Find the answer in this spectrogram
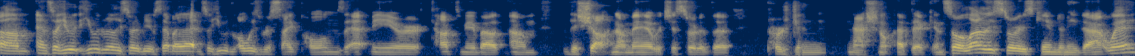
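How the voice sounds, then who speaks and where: A man with an Iranian accent speaks at a very fast pace. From Iran, then raised in Oklahoma. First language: Farsi. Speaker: author. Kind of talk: interview about his book. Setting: virtual event video call. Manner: halting, many fillers and restarts.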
